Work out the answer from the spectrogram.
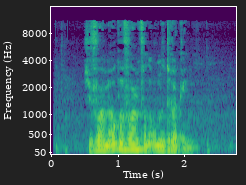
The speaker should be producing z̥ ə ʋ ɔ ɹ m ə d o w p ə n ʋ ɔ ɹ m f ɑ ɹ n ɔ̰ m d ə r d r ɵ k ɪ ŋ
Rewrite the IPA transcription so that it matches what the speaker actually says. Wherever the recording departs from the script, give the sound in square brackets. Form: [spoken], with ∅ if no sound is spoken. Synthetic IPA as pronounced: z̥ ə [v] ɔ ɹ m ə [n] o w [k] ə n [v] ɔ ɹ m [v] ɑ [∅] n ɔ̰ [n] d ə [ɹ] d r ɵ k ɪ ŋ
